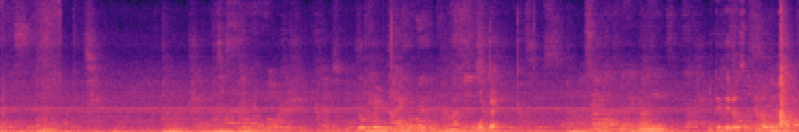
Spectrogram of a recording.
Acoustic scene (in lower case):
cafe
